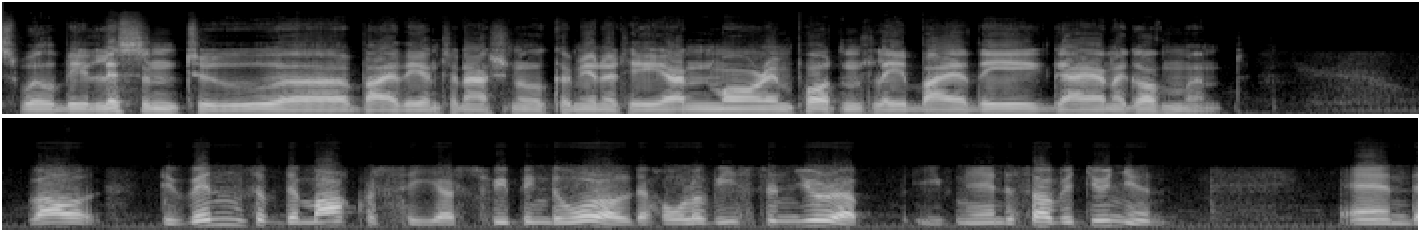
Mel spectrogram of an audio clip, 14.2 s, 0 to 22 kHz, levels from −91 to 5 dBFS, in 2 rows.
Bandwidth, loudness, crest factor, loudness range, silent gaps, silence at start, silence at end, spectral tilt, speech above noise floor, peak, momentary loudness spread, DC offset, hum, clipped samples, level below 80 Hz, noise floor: 11.5 kHz; -25 LUFS; 16 dB; 3 LU; none; 0 s; 0 s; -6 dB/octave; 37 dB; -10 dBFS; 10 LU; under 0.1%; none; under 0.1%; -56 dBFS; -61 dBFS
